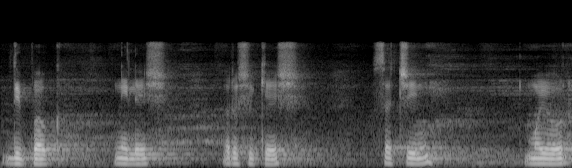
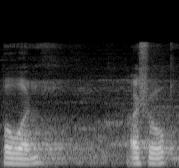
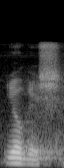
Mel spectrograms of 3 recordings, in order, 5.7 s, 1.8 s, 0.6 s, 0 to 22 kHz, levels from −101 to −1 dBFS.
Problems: none marked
